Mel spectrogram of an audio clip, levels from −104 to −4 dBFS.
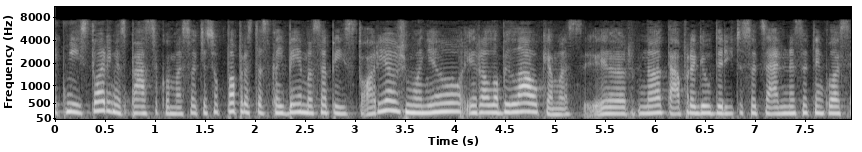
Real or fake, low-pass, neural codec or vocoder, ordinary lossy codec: fake; 7.2 kHz; codec, 16 kHz, 1.1 kbps, Voila-Tokenizer; MP3, 48 kbps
